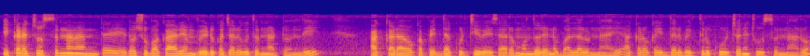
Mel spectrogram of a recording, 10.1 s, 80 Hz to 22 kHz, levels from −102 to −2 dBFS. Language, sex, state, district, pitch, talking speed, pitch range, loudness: Telugu, male, Andhra Pradesh, Srikakulam, 130 Hz, 120 wpm, 120-145 Hz, -24 LUFS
